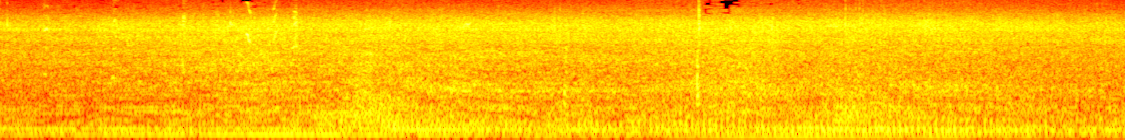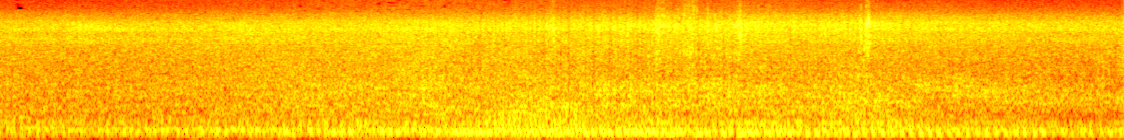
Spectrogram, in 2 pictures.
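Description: Steady low rumbling noise with no clear separate events, swelling somewhat toward the end.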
